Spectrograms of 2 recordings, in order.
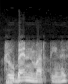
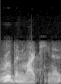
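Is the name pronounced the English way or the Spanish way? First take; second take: Spanish; English. First: The name is pronounced the Spanish way. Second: The name is pronounced the English way. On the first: This is the speaker's real name. The speaker calls it right. "I'm Ruben Martinez" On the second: This is not the speaker's real name. The speaker calls it wrong. "I'm not Ruben Martinez"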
